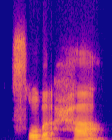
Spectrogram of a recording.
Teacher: وسل کے ساتھ ساتھ آپ کو اس کو موٹی آواز میں پڑھنا ہوگا تاکہ یہ سین سے بھی جدا ہو جائے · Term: وسل ساؤنڈ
